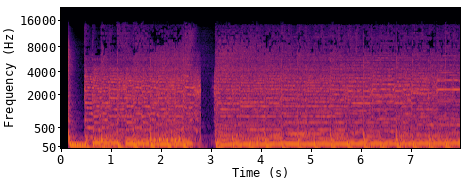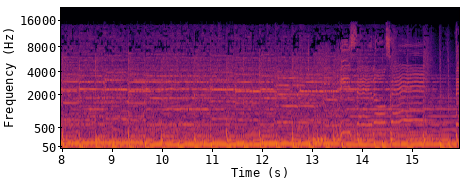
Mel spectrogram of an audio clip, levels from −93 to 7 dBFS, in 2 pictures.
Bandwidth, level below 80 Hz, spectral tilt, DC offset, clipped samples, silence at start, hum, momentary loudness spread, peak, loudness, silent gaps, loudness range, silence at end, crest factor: 15 kHz; -36 dBFS; -4.5 dB/octave; under 0.1%; under 0.1%; 0.15 s; none; 3 LU; -14 dBFS; -27 LUFS; none; 1 LU; 0 s; 12 dB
